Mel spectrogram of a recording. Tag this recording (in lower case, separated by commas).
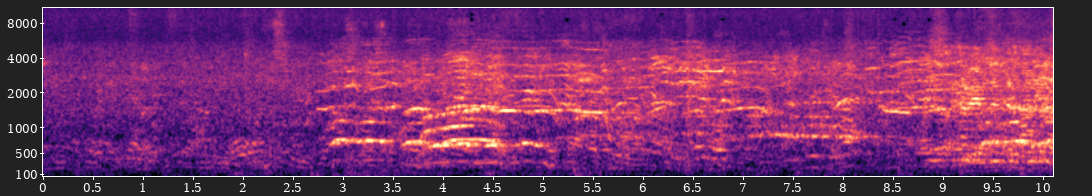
speech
